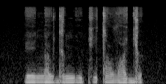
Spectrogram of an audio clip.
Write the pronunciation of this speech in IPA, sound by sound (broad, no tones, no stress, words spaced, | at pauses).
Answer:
eŋau̯ dəŋiu̯ citəu̯ðˤaɟə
